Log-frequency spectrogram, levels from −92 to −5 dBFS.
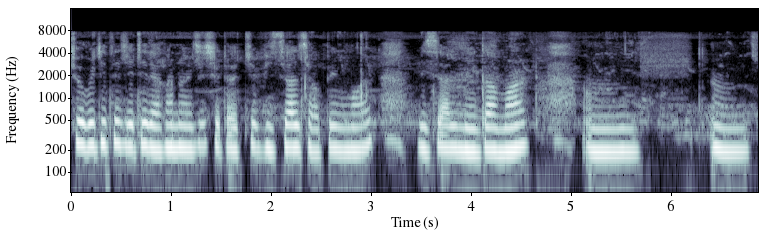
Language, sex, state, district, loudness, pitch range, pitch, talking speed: Bengali, female, West Bengal, Purulia, -17 LUFS, 200-225 Hz, 210 Hz, 120 wpm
